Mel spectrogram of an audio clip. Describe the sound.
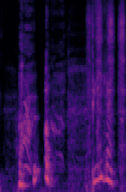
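A man clears his throat several times in quick succession, close and fairly loud, with rough, raspy bursts and short voiced grunts between them.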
